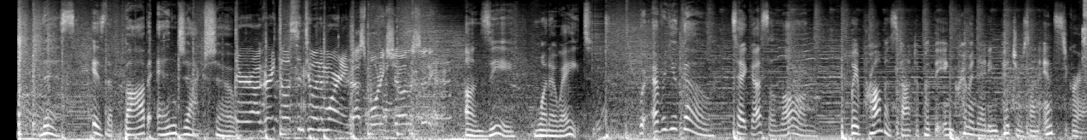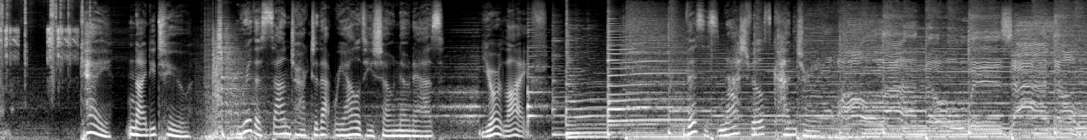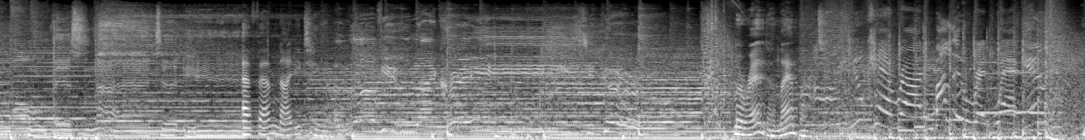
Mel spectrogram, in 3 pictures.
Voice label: RADIO IMAGING

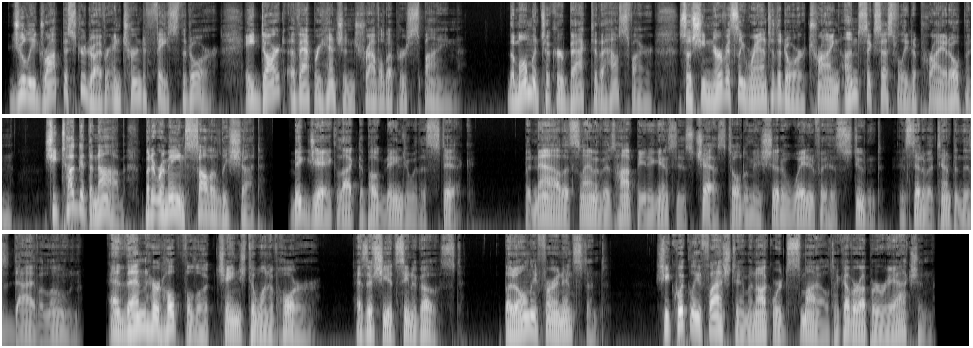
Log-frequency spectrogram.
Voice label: Audiobook

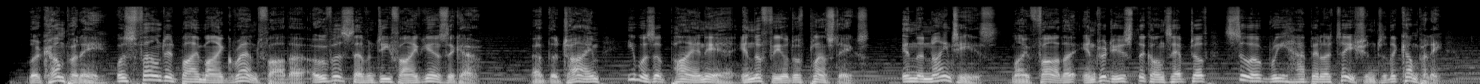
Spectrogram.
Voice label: FRIENDLY CORPORATE

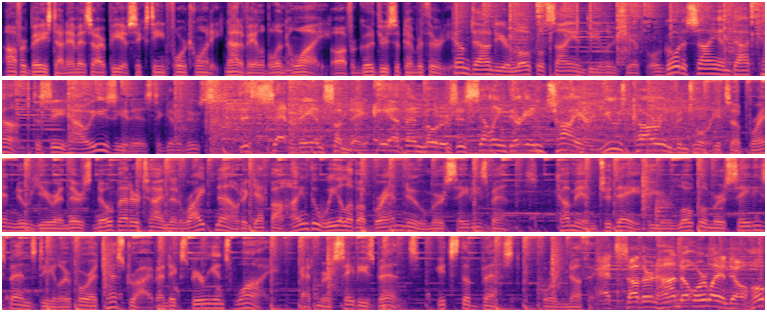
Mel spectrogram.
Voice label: Auto Commercials

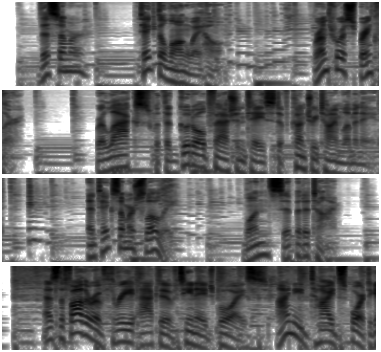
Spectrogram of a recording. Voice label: Conversational

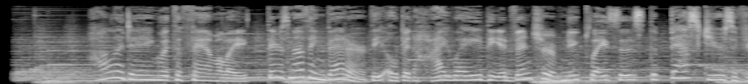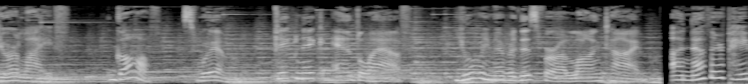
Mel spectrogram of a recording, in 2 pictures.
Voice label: COMMERCIAL AND BUSINESS

